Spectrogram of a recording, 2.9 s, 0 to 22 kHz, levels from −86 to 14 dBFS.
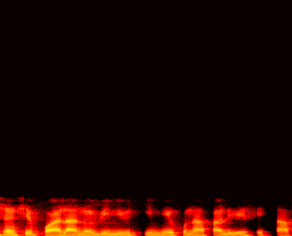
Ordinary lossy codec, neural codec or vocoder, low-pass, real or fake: none; codec, 16 kHz, 0.9 kbps, LongCat-Audio-Codec; 3.6 kHz; fake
